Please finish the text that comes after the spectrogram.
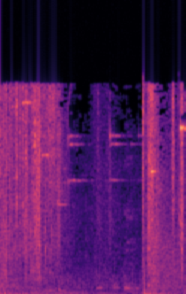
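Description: Gunfire in a shooter video game, a rattle of shots capped by a single loud, sharp blast near the end, with faint voices underneath.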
